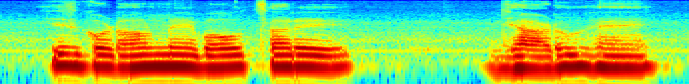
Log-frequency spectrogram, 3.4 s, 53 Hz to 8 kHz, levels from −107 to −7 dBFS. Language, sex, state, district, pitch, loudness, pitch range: Hindi, male, Jharkhand, Deoghar, 150 Hz, -13 LUFS, 145-155 Hz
